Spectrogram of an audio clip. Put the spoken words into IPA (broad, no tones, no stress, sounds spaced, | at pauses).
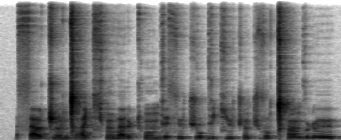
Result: s a ɖ͡ʐ ə̃ ɡ͡ǀ a t͡ɕʰ ə̃ ð a ɾ ə ʈʰ õ ɡ e s y t͡ʃ o ɡ e t͡ɕ y t͡ʃ ɔ̃ t͡ʃ z o ǀʰ ã ɡ u ɳ ø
